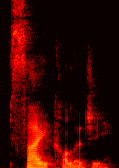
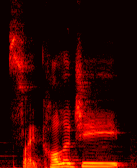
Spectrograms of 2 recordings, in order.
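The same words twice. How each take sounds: First: The word starts with a P sound. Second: The word starts with an S sound. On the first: The speaker calls it wrong. "The most common mistake" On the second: The speaker calls it right. "just ignore the P"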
